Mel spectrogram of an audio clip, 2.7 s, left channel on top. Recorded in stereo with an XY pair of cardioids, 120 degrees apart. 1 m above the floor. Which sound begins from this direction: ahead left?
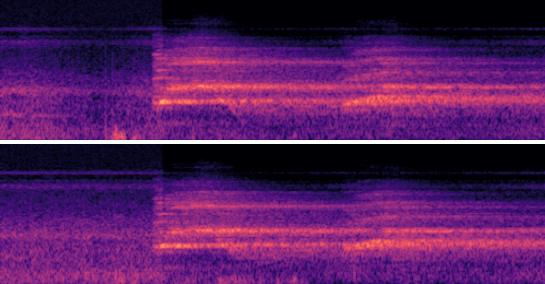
A scream, at 0.8 s.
